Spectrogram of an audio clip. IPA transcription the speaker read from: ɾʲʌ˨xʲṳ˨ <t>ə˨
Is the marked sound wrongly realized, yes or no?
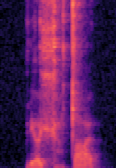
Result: yes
